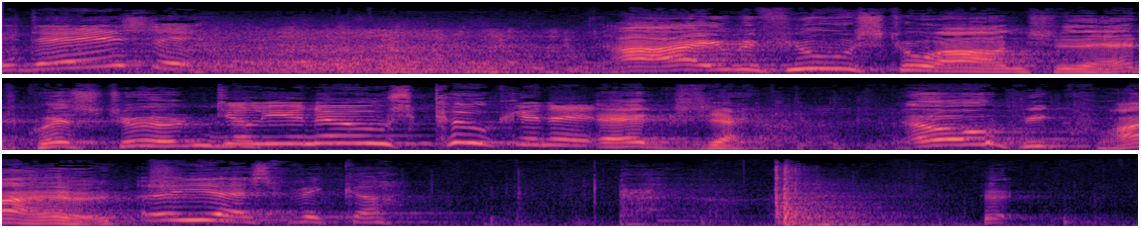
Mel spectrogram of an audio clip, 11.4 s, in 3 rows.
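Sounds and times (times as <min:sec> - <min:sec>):
speech: 0:00.0 - 0:09.0, 0:10.8 - 0:11.0
laughter: 0:00.4 - 0:02.7, 0:06.1 - 0:07.4
back kitchen door closing with a heavy thunk: 0:10.1 - 0:10.6.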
